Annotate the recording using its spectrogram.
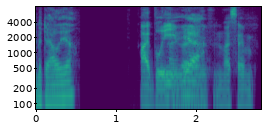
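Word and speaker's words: Medaglia: medalia medalia I always is it silent G or hard G like it's silent medalia I believe unless I'm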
